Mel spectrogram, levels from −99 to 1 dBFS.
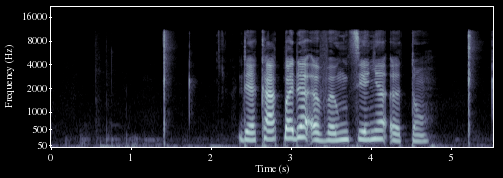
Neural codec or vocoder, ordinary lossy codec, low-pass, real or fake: vocoder, 24 kHz, 100 mel bands, Vocos; none; 10.8 kHz; fake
